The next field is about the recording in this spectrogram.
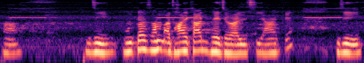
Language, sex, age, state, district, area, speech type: Maithili, male, 30-45, Bihar, Madhubani, rural, spontaneous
